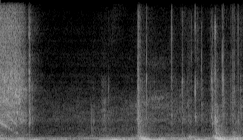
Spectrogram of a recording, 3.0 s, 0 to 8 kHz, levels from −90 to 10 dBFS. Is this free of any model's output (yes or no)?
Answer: no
